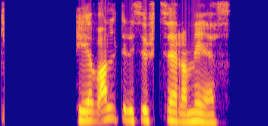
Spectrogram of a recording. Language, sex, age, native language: Icelandic, male, 9, Icelandic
